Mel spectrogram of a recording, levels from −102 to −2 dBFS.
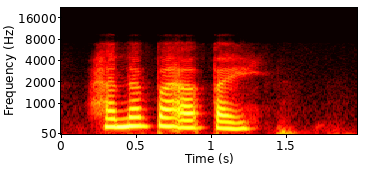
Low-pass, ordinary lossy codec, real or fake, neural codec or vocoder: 7.2 kHz; Opus, 24 kbps; fake; codec, 16 kHz, 0.5 kbps, FunCodec, trained on LibriTTS, 25 frames a second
